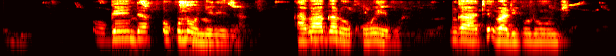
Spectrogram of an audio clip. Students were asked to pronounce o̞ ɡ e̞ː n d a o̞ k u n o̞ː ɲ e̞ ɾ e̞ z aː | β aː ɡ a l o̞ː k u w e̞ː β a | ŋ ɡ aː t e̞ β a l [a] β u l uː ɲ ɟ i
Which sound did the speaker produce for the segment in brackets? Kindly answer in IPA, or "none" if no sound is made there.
i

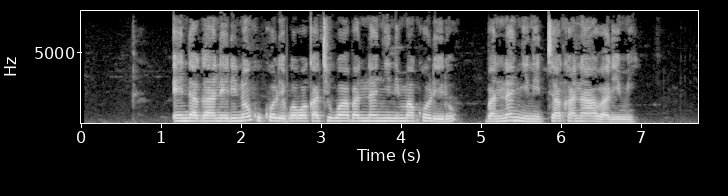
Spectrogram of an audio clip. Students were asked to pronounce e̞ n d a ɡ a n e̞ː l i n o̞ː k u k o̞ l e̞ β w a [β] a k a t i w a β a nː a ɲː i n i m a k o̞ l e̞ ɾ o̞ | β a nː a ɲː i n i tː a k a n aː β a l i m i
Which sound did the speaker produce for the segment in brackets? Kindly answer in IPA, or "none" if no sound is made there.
w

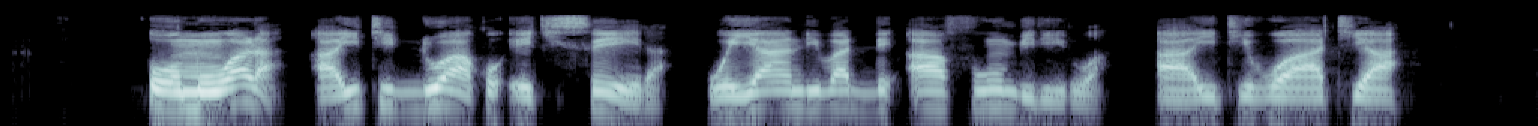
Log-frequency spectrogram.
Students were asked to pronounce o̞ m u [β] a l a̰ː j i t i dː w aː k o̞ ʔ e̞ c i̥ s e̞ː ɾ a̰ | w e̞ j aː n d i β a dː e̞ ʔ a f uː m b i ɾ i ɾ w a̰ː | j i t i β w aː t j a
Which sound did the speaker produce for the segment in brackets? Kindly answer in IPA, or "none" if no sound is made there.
w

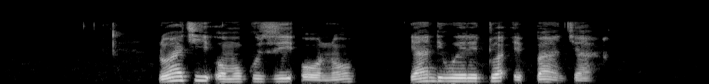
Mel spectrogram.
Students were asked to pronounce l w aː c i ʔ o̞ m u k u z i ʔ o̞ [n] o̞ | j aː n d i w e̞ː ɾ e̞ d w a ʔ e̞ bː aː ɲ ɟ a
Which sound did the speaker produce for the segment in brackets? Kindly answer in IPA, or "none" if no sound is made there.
n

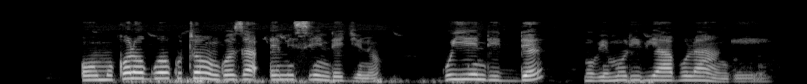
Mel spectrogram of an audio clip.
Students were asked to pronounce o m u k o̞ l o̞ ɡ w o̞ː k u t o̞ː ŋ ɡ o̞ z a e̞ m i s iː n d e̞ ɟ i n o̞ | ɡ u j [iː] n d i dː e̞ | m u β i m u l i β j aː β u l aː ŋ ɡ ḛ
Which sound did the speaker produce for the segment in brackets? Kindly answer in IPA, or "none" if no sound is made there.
iː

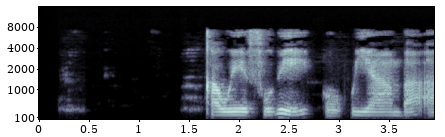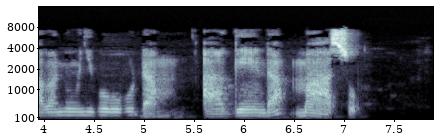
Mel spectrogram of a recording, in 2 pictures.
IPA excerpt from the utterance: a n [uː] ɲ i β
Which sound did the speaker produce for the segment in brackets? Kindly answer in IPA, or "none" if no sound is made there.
uː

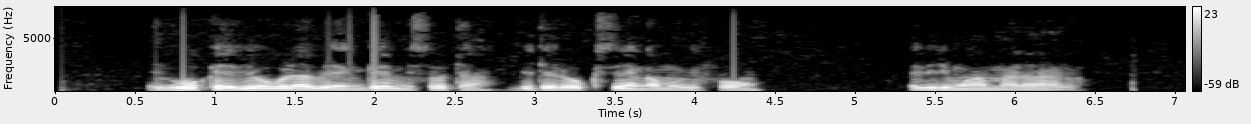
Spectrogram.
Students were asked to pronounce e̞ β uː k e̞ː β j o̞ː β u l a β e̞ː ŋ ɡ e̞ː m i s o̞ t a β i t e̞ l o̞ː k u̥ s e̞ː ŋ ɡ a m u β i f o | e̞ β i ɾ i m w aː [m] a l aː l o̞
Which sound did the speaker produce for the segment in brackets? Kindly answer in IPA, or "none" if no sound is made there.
m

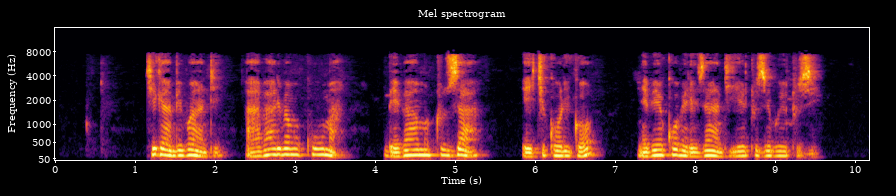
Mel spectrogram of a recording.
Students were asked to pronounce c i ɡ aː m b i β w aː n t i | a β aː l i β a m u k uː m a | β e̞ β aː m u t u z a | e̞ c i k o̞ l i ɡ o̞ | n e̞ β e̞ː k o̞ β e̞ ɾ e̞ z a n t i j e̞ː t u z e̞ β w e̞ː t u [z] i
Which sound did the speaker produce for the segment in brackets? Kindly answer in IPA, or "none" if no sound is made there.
z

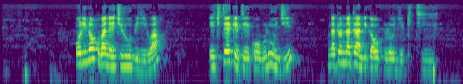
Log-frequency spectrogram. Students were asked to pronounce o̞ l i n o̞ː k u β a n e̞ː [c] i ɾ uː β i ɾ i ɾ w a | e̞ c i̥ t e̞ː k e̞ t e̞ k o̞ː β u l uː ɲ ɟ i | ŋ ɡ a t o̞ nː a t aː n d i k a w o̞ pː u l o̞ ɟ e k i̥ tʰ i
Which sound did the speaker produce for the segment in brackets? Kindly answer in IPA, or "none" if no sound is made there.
c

